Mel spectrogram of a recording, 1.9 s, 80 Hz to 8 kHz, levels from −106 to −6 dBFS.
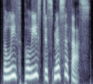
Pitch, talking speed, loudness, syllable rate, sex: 255 Hz, 160 wpm, -16 LUFS, 5.3 syllables/s, female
